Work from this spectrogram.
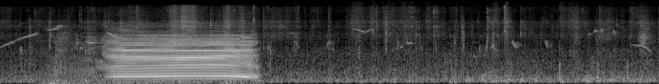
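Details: A tame cow among a herd roaming the road in search of food gives one drawn-out, level moo of about one and a half seconds, followed by quieter bird chirps and background noise.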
